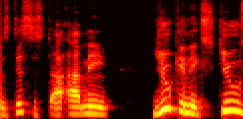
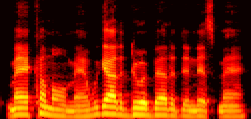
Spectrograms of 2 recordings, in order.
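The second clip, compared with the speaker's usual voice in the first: ordinary talk, nothing marked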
